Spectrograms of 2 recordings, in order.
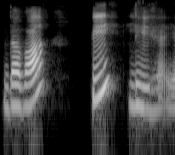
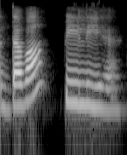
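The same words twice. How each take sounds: First: दवा, पी ली है with पी and ली apart; pause inserted. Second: दवा पीली है with पीली joined; पीली as one word. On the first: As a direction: pause after दवा and separate पी from ली. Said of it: "यहाँ पे हम लोग विराम लगा दिए हैं". (दवा पी ली है, विराम देकर) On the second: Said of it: "यानी कि दवा का कलर". (दवा पीली है, पीली को मिलाकर) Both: Shown as a demonstration.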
